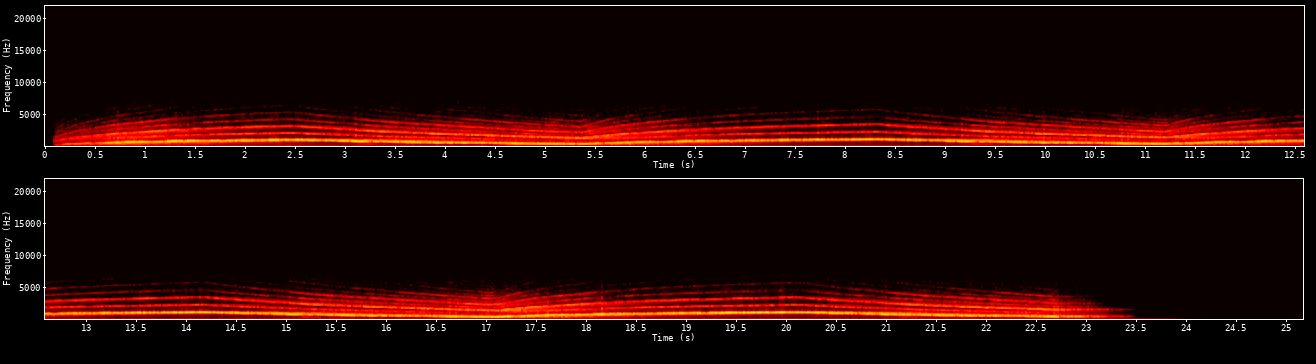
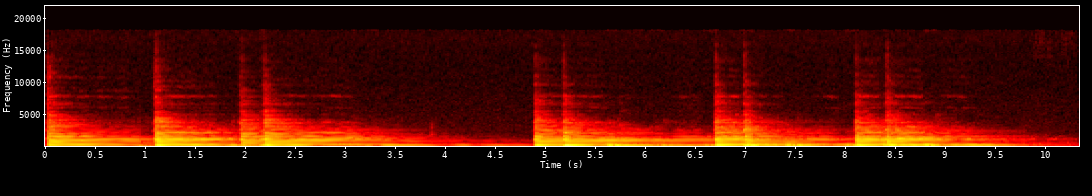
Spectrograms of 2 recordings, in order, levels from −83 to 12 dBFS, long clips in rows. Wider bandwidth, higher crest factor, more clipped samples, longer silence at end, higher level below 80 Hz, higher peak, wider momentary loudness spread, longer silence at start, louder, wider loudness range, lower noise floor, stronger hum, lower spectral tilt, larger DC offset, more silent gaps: second, 5.8 kHz vs 10.5 kHz; second, 12 dB vs 18 dB; neither; first, 1.95 s vs 0.35 s; first, -66 dBFS vs -74 dBFS; second, -10 dBFS vs 0 dBFS; second, 5 LU vs 17 LU; about the same, 0.1 s vs 0 s; second, -22 LUFS vs -17 LUFS; about the same, 4 LU vs 4 LU; first, under -90 dBFS vs -43 dBFS; neither; second, -3.5 dB/octave vs -5 dB/octave; first, 0.3% vs under 0.1%; neither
